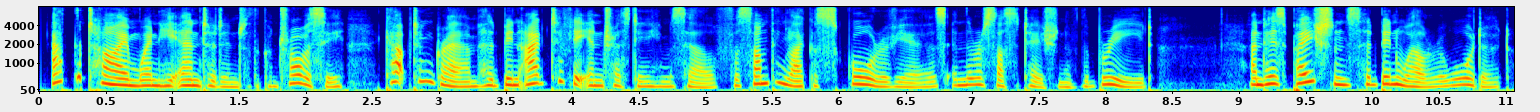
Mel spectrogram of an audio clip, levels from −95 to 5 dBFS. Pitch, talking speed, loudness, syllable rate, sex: 205 Hz, 195 wpm, -19 LUFS, 6.4 syllables/s, female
